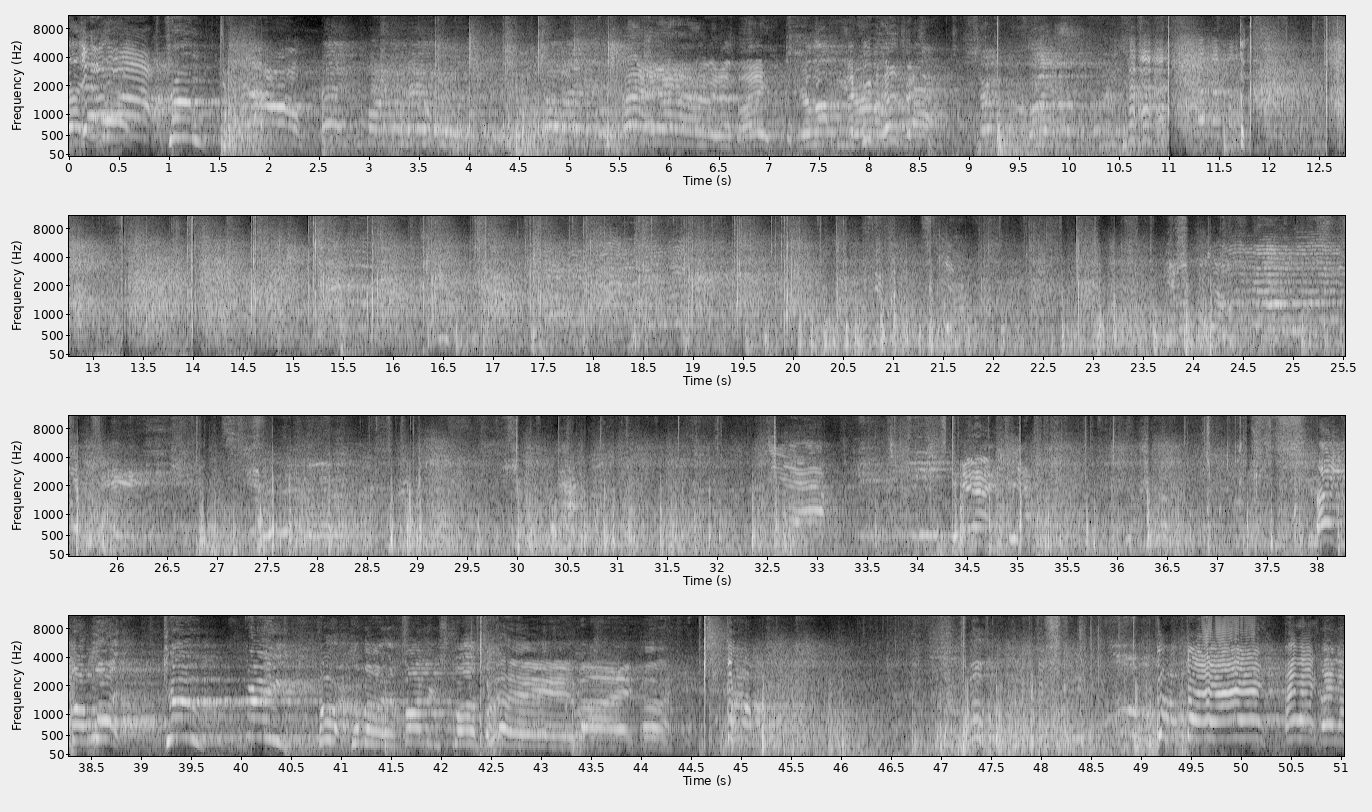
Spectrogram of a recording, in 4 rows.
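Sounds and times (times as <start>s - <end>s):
crowd talking and calling out: 0.0s - 51.0s.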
